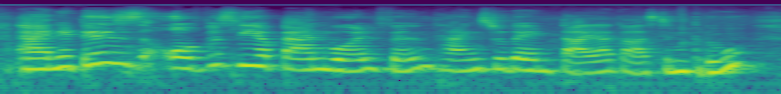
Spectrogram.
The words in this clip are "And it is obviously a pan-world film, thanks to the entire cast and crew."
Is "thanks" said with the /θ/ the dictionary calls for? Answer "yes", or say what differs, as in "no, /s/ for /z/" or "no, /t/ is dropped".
no, /t/ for /θ/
